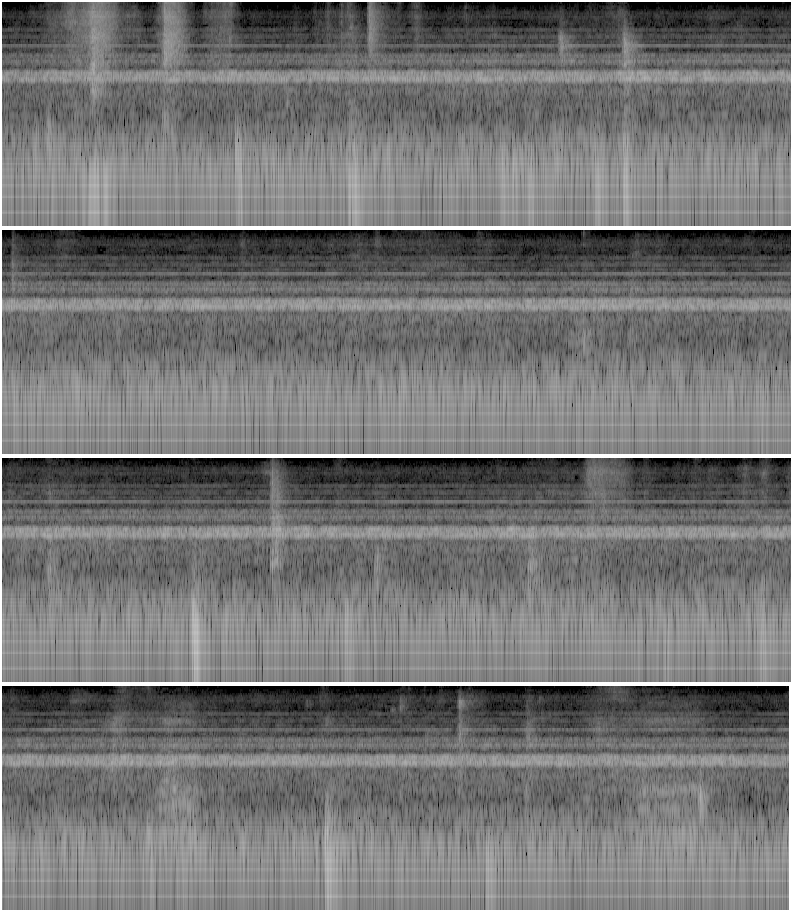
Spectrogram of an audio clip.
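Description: A steady hum made of several held pitches, with a few faint soft taps and clicks as tomato slices are laid out on paper towels and the plastic bowl is handled.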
